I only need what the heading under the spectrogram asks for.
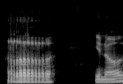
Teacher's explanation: the Spanish trill, where you have to roll the R like "rrr," so that obviously requires a bit of practice to do, and some people have a really hard time doing the Spanish trill, and that's just one of many possible sounds that may not exist in your native language.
